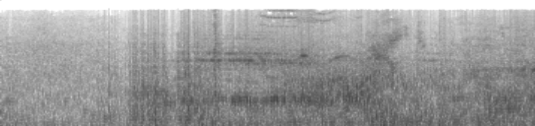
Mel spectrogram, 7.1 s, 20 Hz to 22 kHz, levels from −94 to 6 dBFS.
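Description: Throughout, a block size mismatch (padded) zero-fills each short block, fitting 256-sample writes, causing a 91.9 Hz buzz and 0.533x speed, yet timbre stays, unlike slowed playback.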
